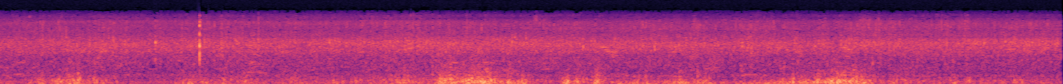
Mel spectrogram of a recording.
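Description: Wind buffeting the microphone on a moving boat, a low rumble in gusts, loudest about halfway through and again near the end.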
